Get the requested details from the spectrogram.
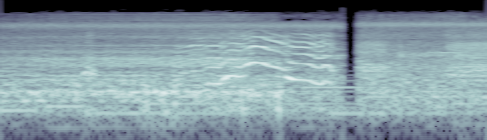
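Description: A cockatoo calls with wailing cries from a tree.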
